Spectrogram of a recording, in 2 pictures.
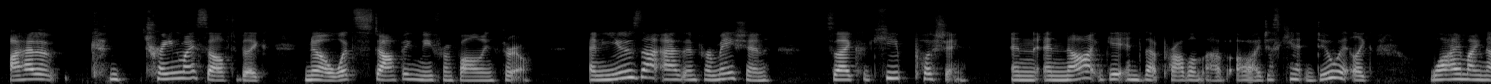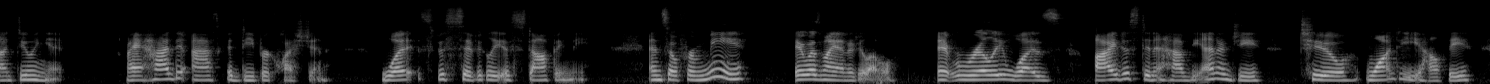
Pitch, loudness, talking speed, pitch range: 210 Hz, -28 LUFS, 165 wpm, 200-235 Hz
